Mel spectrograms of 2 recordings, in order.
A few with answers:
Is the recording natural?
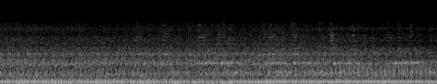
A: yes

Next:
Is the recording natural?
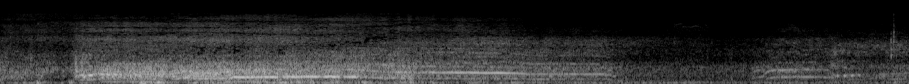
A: no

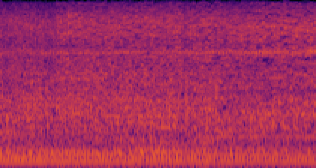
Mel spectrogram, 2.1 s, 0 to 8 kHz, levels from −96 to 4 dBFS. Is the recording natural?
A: yes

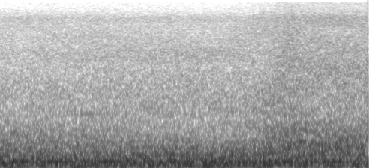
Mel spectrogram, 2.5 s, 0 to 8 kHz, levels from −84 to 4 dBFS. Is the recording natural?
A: yes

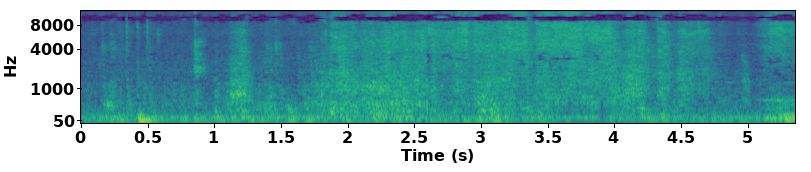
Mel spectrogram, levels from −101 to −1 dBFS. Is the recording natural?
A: yes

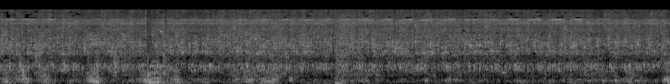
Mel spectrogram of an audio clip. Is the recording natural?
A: yes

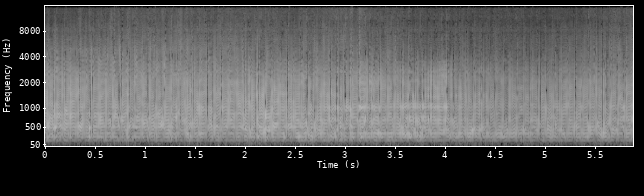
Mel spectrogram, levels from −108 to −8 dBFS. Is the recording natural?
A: no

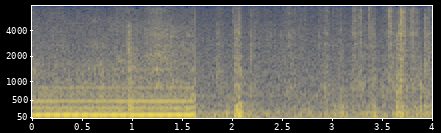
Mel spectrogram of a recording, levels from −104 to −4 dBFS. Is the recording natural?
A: yes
